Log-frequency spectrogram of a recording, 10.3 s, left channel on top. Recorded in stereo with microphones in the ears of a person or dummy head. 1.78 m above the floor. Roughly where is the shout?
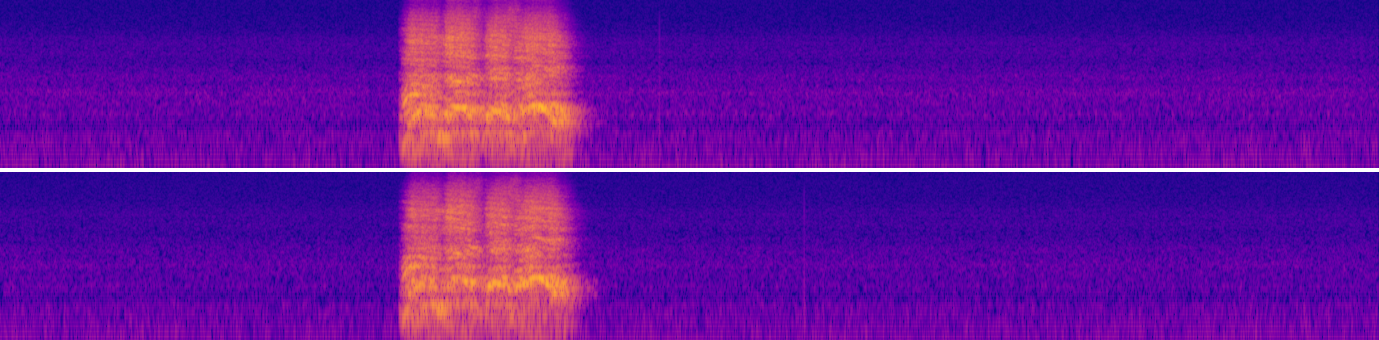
Centre.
